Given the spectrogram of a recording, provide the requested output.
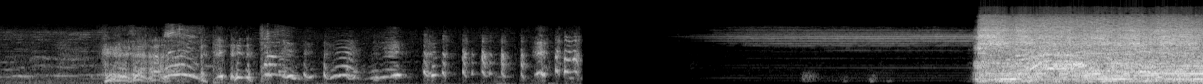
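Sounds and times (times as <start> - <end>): guitar amplifier humming and whining: 6.6 - 12.0.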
